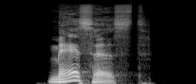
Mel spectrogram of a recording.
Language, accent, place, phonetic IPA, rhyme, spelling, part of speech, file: German, Germany, Berlin, [ˈmɛːsəst], -ɛːsəst, mäßest, verb, De-mäßest.ogg
- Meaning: second-person singular subjunctive II of messen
